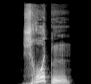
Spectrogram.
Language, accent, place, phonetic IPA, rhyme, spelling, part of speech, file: German, Germany, Berlin, [ˈʃʁoːtə], -oːtə, Schrote, noun, De-Schrote.ogg
- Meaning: nominative/accusative/genitive plural of Schrot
